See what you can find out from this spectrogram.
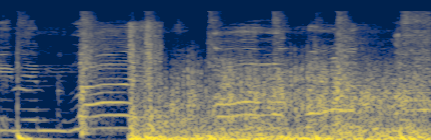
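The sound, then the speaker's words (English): A bomb explosion sound effect bursts in after a short tonal lead-in, then rolls on as a dense, loud, noisy roar that holds steady to the end. “Bombs!”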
